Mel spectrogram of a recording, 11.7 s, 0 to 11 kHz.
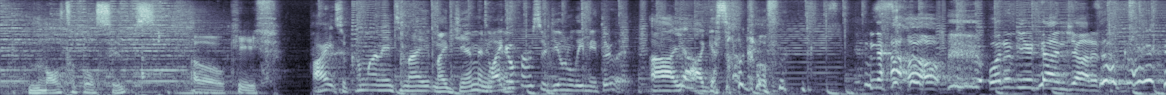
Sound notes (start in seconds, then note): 7.0 laughing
